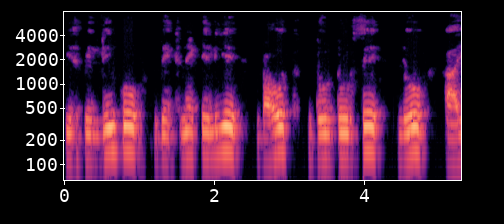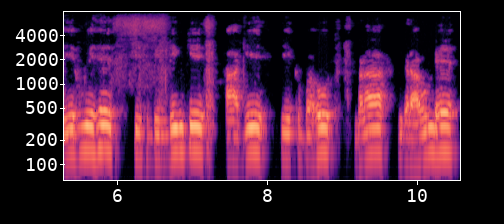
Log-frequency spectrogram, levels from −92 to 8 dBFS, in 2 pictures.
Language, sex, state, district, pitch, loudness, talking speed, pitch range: Hindi, male, Bihar, Saran, 135 Hz, -19 LUFS, 125 wpm, 125-145 Hz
